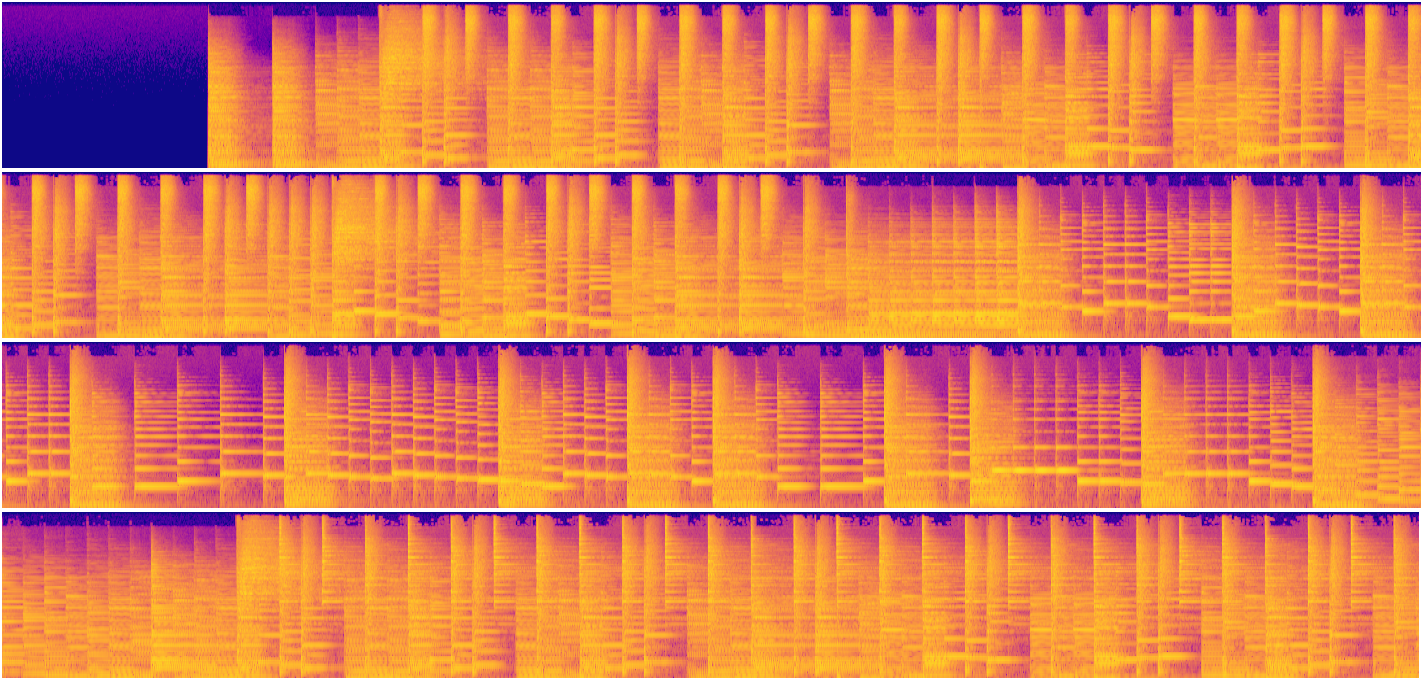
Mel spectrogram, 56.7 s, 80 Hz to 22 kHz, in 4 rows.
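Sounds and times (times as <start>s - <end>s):
rock n roll piano: 2.0s - 56.7s
drum kit: 3.6s - 25.0s, 26.4s - 29.6s, 31.2s - 32.0s, 33.4s - 36.1s, 37.2s - 38.8s, 39.8s - 40.6s, 41.5s - 42.2s, 44.8s - 56.7s.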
